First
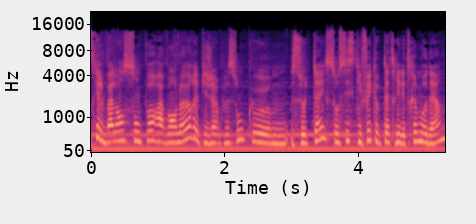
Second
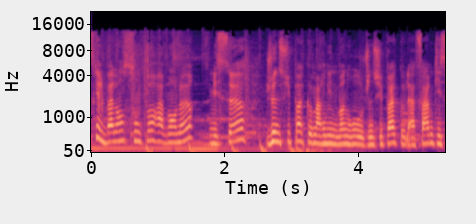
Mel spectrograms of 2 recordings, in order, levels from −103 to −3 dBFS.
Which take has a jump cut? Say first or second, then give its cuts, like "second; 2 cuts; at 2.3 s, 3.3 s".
second; 1 cut; at 1.6 s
